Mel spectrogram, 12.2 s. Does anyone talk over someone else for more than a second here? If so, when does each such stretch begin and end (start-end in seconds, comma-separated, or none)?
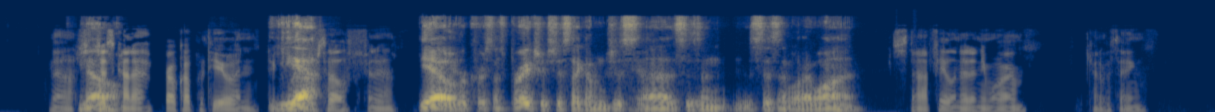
none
